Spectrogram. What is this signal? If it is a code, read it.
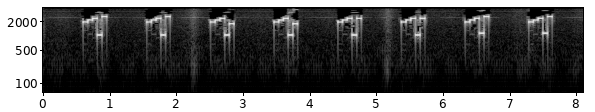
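Five-tone selective call (ZVEI), heard as quick runs of five tones, tones of about 70 ms. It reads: 89011 89011 89017 89017 89010 89010 89022 89022
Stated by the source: ZVEI five-tone selective call 89001 received via SDR, hosted by feuerwehr-orlamuende fire brigade.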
